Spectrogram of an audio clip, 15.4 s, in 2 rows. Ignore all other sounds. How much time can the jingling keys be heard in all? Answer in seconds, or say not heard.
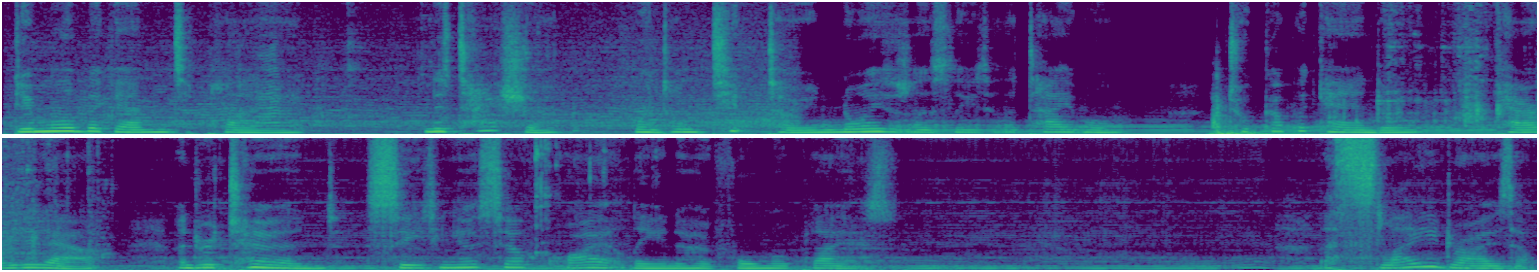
4 s.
